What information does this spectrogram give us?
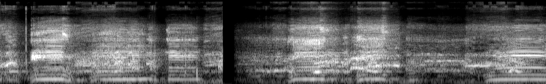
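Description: A duck gives harsh, nasal honking calls in quick bursts, several every second or so, over a steady hiss of background noise.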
